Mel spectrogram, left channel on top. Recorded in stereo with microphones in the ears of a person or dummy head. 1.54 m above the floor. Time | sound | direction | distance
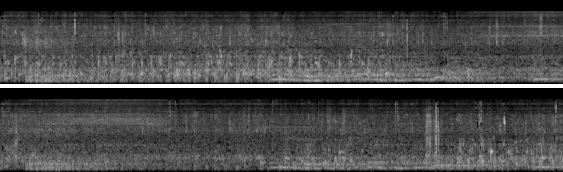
0.2 | a gunshot | 30° left (ahead or behind) | 1.3 m
2.7 | a woman speaking | 90° left | 2 m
